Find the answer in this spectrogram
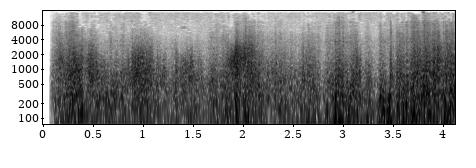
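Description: Wind buffeting the microphone outdoors, a gusting, rumbling noise that swells and dips unevenly.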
